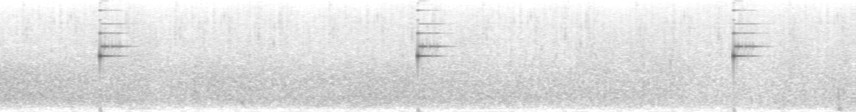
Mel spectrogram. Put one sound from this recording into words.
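A short bright chime sounds several times.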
